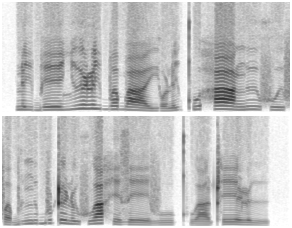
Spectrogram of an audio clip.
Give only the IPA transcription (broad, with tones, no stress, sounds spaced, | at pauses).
ɳ i˧˩ b eː˧ ʎ ɨː˥ ɭ i˥˧ b ɐ˥ b aː˧˩ j o˩˧ ɳ i˥ kʷʼ ɐ˥ h aː˥˧ ŋ ɨː˥˧ xʷ ɨː˧ f ɐ˩˧ b ɨ˥ ŋ ɨ˥ b u˥ ʈ ɨ˥˧ ɳ ʉ˧˩ xʷ aː˥ h e˩˧ z eː˧˩ v uː˧˩ kʷʰ aː˩˧ ʈʰ eː˥˧ ɭ ɨː˧˩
